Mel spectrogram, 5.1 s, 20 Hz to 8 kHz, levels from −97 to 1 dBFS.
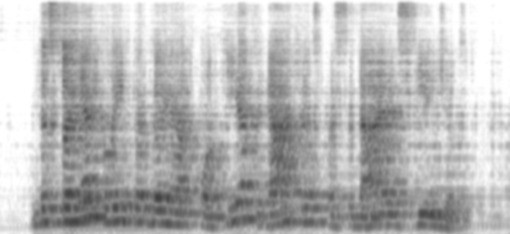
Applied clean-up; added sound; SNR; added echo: neural separator model SepFormer DNS4.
